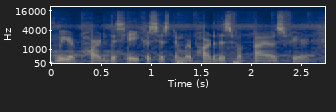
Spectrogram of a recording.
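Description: Clear music sits in the background as a man speaks at a fairly low pitch, the sound dry with no echo. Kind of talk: interview answer. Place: forest.

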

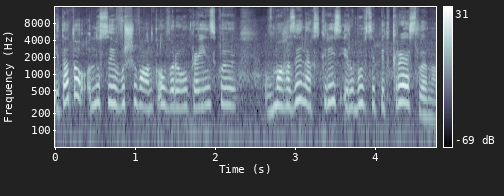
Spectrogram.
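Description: Noticeable background noise surrounds a woman speaking at a high pitch. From Kharkiv, Ukraine. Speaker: singer. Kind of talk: interview answer.

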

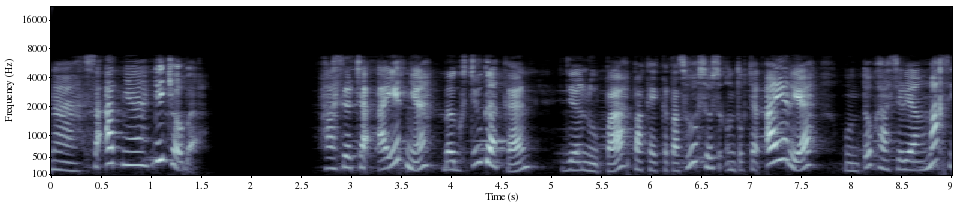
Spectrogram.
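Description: With very wide pitch swings, a high-voiced woman speaks at a fairly slow pace. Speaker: DIY craft YouTuber. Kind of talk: tutorial.

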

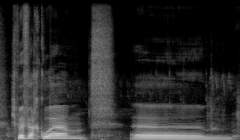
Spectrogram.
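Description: Over light background noise, a man talks at a very slow pace with lively intonation. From France. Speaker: gaming streamer. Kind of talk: live gameplay stream chat. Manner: animated.

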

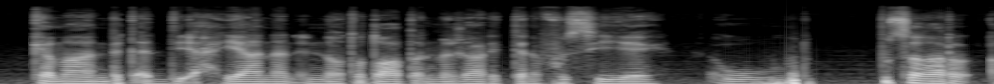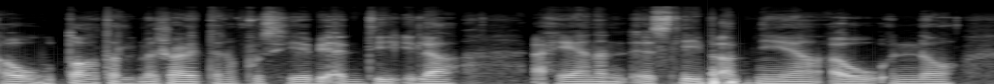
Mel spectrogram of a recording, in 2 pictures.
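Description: Speaking at a fairly slow pace, a man uses a very deep, low pitch and monotone, flat intonation. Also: hardly any pauses. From Syria. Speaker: orthodontist and university lecturer. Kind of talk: lecture. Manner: halting. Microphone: audio quality issues reported by some listeners.

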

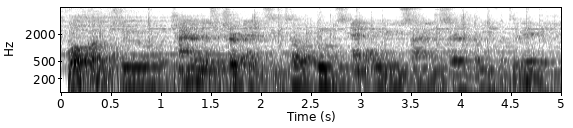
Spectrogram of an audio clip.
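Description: Amid strong room echo and clear background music, a man talks at a fairly quick pace with ordinary pitch variation. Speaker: bilingual event emcee. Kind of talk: live event hosting. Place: hall.

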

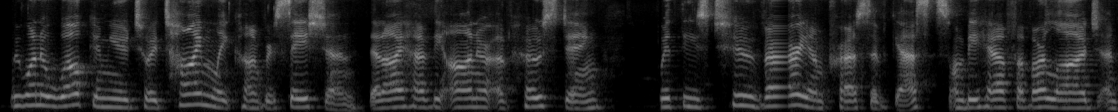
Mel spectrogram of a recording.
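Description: A woman at a fairly slow pace with ordinary pitch variation over a quiet background. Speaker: event moderator. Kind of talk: formal introduction. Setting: video call. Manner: formal. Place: home room. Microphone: video call.

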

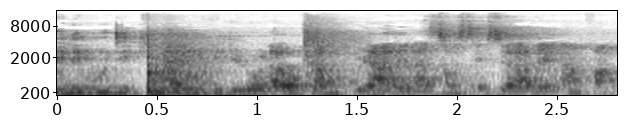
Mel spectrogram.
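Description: A man with a Cameroonian accent talks at a very fast pace. Noticeable background noise runs underneath. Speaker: university researcher and political commentator; political commentator. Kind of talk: heated political commentary interview. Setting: live online video stream. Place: home room. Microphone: phone near.

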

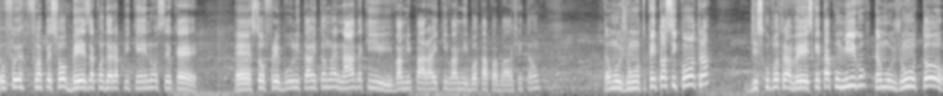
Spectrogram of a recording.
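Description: A man's high voice shows ordinary pitch variation as he speaks at a moderate pace. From Bahia, Brazil (Feira de Santana); Bahia, Brazil. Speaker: MMA fighter. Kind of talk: post-fight interview. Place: meeting room. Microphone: podium.

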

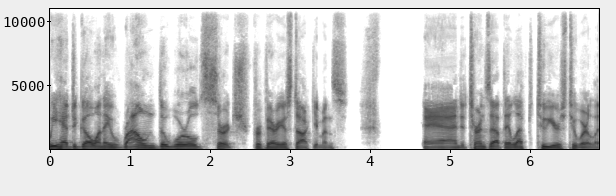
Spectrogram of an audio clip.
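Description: A man with a Midwestern American accent, fairly even intonation and moderate pace against a quiet background. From US Midwest. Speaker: expatriation and second-passport consultant; interview guest. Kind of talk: interview. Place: home room. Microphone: studio mic.

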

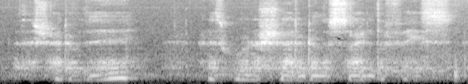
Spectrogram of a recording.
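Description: Soft-spoken, a man talks at a fairly slow pace against noticeable background noise. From Wales. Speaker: caricature artist. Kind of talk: ASMR drawing narration. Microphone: phone near.

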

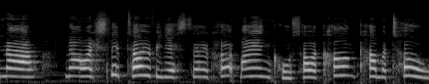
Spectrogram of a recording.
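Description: An extremely high-pitched, put-on character voice at a moderate pace. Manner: earnest, deferential.

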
